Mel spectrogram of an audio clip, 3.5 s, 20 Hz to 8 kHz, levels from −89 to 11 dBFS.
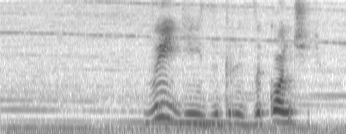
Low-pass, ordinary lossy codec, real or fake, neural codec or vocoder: none; none; real; none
